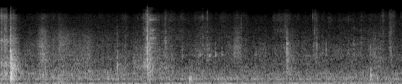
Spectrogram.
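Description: Cardboard box being opened by hand: a few short scrapes and rustles of the flaps being pulled open, the loudest at the very start and another about a second and a half in.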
